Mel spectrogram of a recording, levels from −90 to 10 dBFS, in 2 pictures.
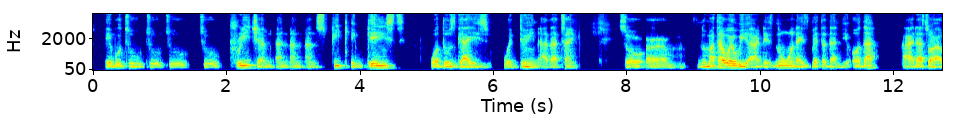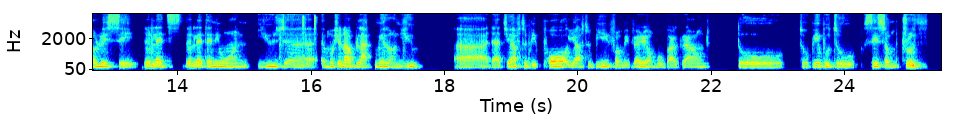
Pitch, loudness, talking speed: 95 Hz, -24 LUFS, 180 wpm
